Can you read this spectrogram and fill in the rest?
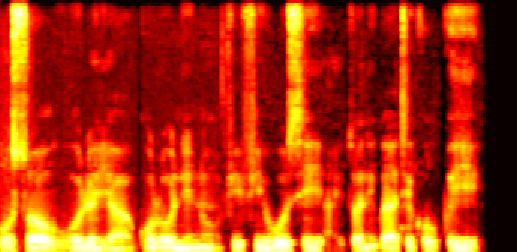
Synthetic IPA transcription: o˦sɔ˧o˧wo˦˨ɾɛ˨ja̰˨ku˦ɾo˦˨nĩ˦nũ˦fi˨˦fi˧o˧wo˦se˧˨a˨i˨tɔ̰˨˦nĩ˦ɡ͡ba˦˨ti˨˦kʰo̰˦˨k͡pe˦

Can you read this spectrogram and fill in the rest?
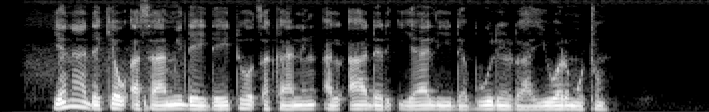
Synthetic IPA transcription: jɐ˦naː˨da˨kʲa˦˨wʔa˨saː˨mi˦da˨jda˦jtoː˦sʼɐ˨kaː˦nɪ˦ŋʔa˨lʔaː˦dɐ˨rʔɪ˨jaː˦liː˦da˨buː˦ɽɪ˨nɽaː˨jʊ˦wɐ˦rmʊ˨tʊ˦˨m

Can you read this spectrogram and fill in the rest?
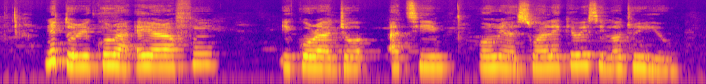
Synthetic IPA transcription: nĩ˦to˧ɾi˦˧ko˦ɾa˨ʔɛ˧ja˧ɾa˧fũ˦ | i˦˨ko˨˧ɾa˨d͡ʒɔ˧ | a˨tʰi˧ | o˧ɾ̃ĩ˧a˨i˨sũ˨a˧lɛ˧ke˦we˦si˦˨lɔ˨˦d͡ʒũ˦i˦˨ji˨o˨

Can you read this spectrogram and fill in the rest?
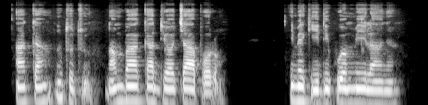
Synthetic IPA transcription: a˦ka˦n̩˦tu˨tṵ˨na˨m̩˦ba˦a˦ka˦dɪ˨ɔ˦t͡ʃa˦a˨pʊ˨ɾʊ̰˨ | i˦me˦ki˨di˦kʷu˦o˦m̩˦mi˦la˦a˦ɲa˦

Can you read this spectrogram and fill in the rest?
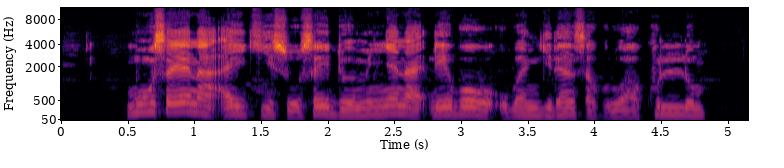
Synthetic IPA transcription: muː˦saː˦jɐ˦naː˨ʔa˦jkʲiː˨soː˨sa˦jdoː˨mɪ˦ɲjɐ˦naː˨ɗeː˦boː˦wa˨ʔʊ˨bɐ˦ŋɡʲɪ˦dɐ˦nsɐ˨kʊ˨ɽʊ˦waː˦kʷʊ˦lːʊ˦m

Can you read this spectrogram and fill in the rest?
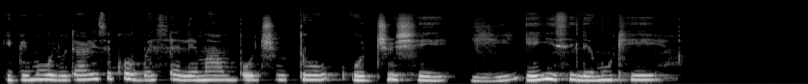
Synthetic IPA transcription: i˨ɡ͡bi˨˦mõ˧o˨lu˨˦da˧ɾi˦ti˦kʰo˦˨ɡ͡bɛ˨˦sɛ˦˨le˨˦mãː˦n̩˦bo˧d͡ʒu˦to˦o˧d͡ʒu˦ʃe˧ | ji˨˦e˧˦ji˦˨si˨˦˨le˧˦mũ˦kʰi˦

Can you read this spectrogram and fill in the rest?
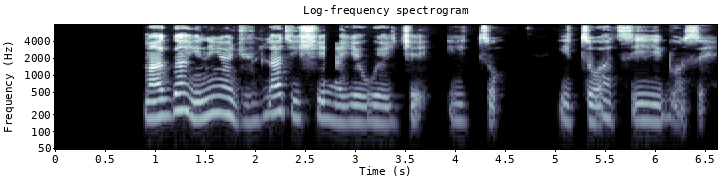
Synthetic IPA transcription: mãː˨˦ɡ͡ba˦ɲĩ˨˦nĩ˦j̃ɔ̃˦˨d͡ʒu˨˦la˦ti˧ʃe˧a˨jɛ˨wd͡ʒɛ̰˨ | i˨tɔ˨ | i˨tɔ˨a˨ti˧i˦˨ɡ͡bɔ̰̃˨sɛ̰˨

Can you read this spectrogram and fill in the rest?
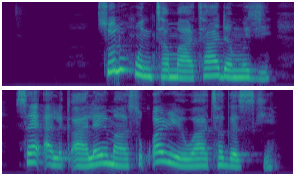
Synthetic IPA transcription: sʊ˦lhʊ˨nta˨maː˨tʰaː˦da˨mʊ˦d͡ʒiː˨ | sa˦jʔa˨lkʼaː˨la˦jmaː˨suː˦kʷʼɐ˦ɽeː˨waː˦tʰa˦ɡɐ˨skʲeː˦

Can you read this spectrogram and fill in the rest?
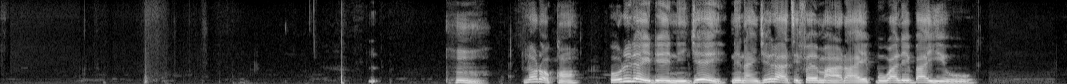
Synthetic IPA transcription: h̩˨ | lɔ˦ɾɔ˦˨kã˧ | o˧ɾi˦lɛ˦˨i˨de˧˨nĩ˨d͡ʒe˦˨nĩ˨˦nã˨ĩ˨d͡ʒi˦ɾi˦a˦˨ti˧fɛ˦mãː˦˧ɾa˧e˧k͡po˧wa˦le˦ba˦ji˧˦ho˧

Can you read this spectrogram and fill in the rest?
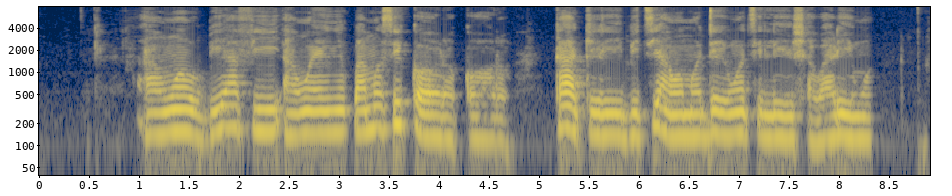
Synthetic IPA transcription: a˨w̃ɔ̃˧o˨bi˨˦a˦˨fi˧a˨w̃ɔ̃˧ɛ˧j̃ĩ˧k͡pa˧mɔ̃˦si˦kɔ˦˨ɾɔ˨kɔ˨ɾɔ˨ | ka˦˨ki˧ɾi˧i˧bi˧ti˦a˦˨w̃ɔ̃˧mɔ̃˧de˦i˧w̃ɔ̃˦tʰi˧le˧e˧ʃa˨wa˨˦ɾi˦˧w̃ɔ̃˧

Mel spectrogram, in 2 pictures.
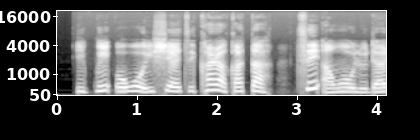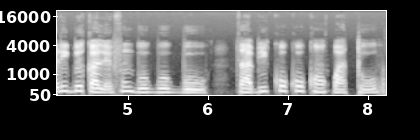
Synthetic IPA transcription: i˨k͡pĩ˨˦ʔo˧wo˦i˨˦ʃɛ˦ti˧ka˦ɾa˦˨ka˦ta˦˨ | tʰi˦ʔa˦˨w̃ɔ̃˧o˧lu˨da˧ɾi˦ɡ͡be˦˨ka˧lɛ˨fũ˨˦ɡ͡bo˧ɡ͡bo˧ɡ͡bo˨ | ta˨bi˨˦ko˦ko˦kã˧k͡pa˨to˨˦

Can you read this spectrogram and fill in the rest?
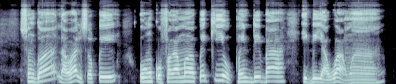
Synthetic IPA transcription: ʃũ˨ɡ͡bã˨˦la˨wa˨˦˨lu˨˦sɔ˧k͡pe˦ | o˧ũ˧ko˨fa˧ɾa˧mɔ̃˦˧k͡pe˦kʰi˦o˦˨k͡pĩ˨˦de˦ba˦i˦˨ɡ͡be˧ja˨wo˨˦a˦˨w̃ɔ̃˧

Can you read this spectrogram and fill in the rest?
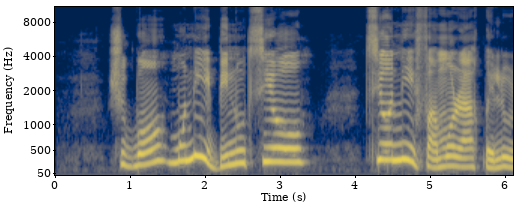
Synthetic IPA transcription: ʃu˨ɡ͡bɔ̃˨˦mo˧nĩ˦i˦˨bi˨˦nũ˦ti˦o˦ | ti˦o˦nĩ˦i˦˨fa˨mɔ̃˦ɾa˧k͡pɛ˨lu˦ɾ

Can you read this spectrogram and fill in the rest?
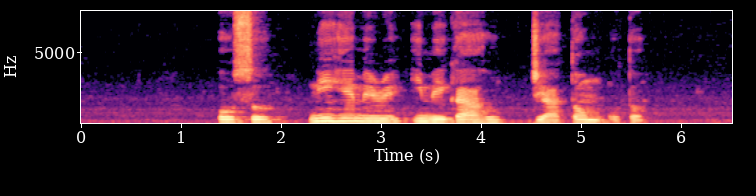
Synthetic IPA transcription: o˨so˨ | ni˦ɦe˦me˨ɾe˦i˦me˦ɡa˦a˨ɦʊ˦ | d͡ʒi˨a˨tɔ˦m̩˦ʊ̰˨tɔ˦

